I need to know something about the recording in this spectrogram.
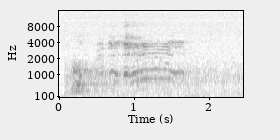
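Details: A male goat in rut at 7:42 p.m., making the noise he also makes at night: a faint, drawn-out, wavering nasal call lasting about one and a half seconds, quiet against the background.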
